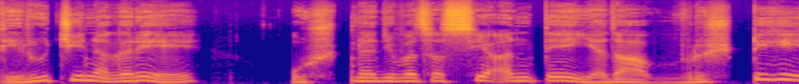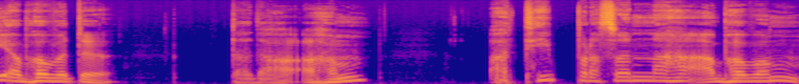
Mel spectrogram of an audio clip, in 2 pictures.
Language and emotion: Sanskrit, happy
